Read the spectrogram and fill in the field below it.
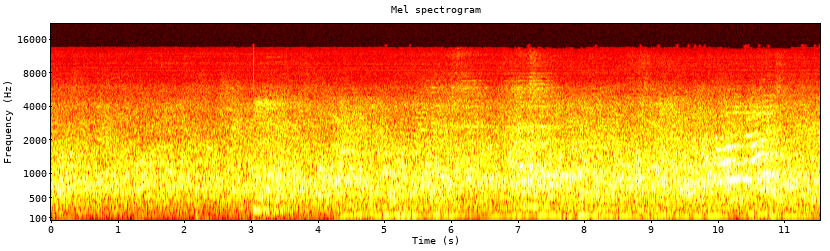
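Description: A young woman speaks into a microphone over loudspeakers.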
